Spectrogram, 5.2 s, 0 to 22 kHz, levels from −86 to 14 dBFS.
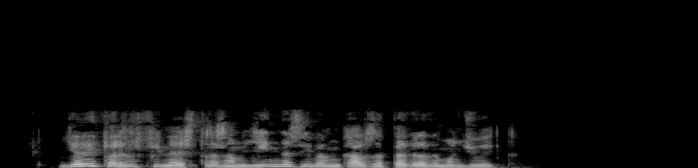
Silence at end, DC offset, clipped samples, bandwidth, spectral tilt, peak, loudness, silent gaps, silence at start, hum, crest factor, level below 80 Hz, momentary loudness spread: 1.5 s; under 0.1%; under 0.1%; 7.8 kHz; -6.5 dB/octave; -2 dBFS; -19 LUFS; none; 0.45 s; none; 18 dB; -64 dBFS; 9 LU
